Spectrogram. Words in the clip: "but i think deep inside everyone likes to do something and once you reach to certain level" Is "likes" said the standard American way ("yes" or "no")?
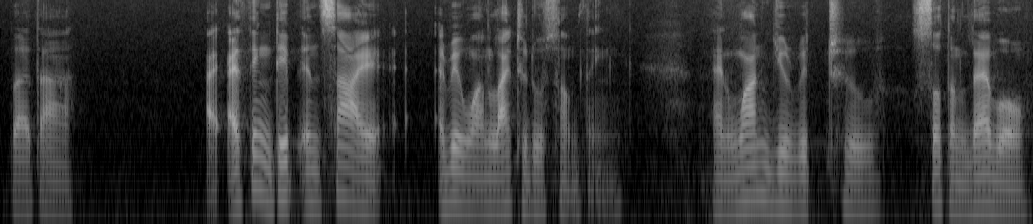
no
